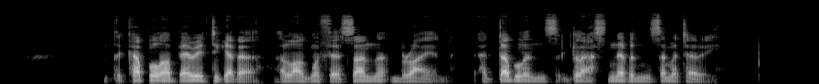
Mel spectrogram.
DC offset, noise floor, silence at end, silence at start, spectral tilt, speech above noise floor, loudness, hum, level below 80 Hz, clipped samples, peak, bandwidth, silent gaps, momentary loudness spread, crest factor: under 0.1%; -76 dBFS; 1.1 s; 1.05 s; -4.5 dB/octave; 53 dB; -23 LUFS; none; -56 dBFS; under 0.1%; -2 dBFS; 11.5 kHz; none; 14 LU; 24 dB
